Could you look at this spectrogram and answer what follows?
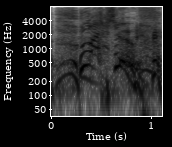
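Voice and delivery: comic high-pitched "achoo"; Qui-Gon sneezing. Acted. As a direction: burst out a big fake sneeze. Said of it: "I hope he sneezes through the Force".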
